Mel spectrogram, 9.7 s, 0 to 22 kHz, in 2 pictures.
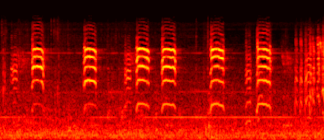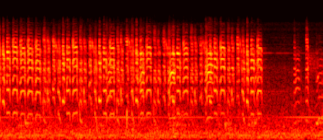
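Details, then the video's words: Captive zebra finch family, two adults with three juveniles, recorded on 2 August 2022: several loud nasal honking calls with stacked harmonics, then a rapid dense chattering song run for about four seconds. "Zebra Finch - Jobby and Yongi, and their 3 juvenile babies"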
